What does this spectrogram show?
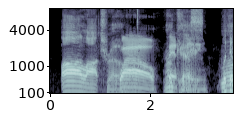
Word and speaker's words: Balatro: Yes, and it's actually pronounced Balatro. Balatro.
